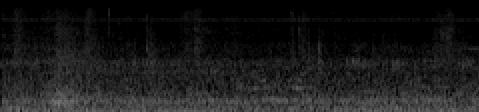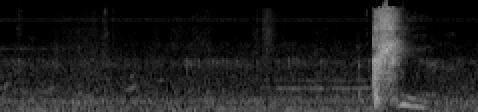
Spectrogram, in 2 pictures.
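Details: A single sharp, loud sneeze after quiet room noise, from a woman tickling her nose with paper during a nose-blowing sneezing challenge; her eyes are watering.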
